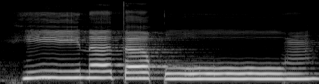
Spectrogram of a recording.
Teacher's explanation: Mad tabi'inya waw sukun yang sebelumnya berharokat dhammah, kemudian huruf yang disukunkannya mim. Maka qafnya panjang, boleh 2 atau 4 atau 6 harokat asal konsisten dalam sekali baca. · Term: mad arid li sukun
